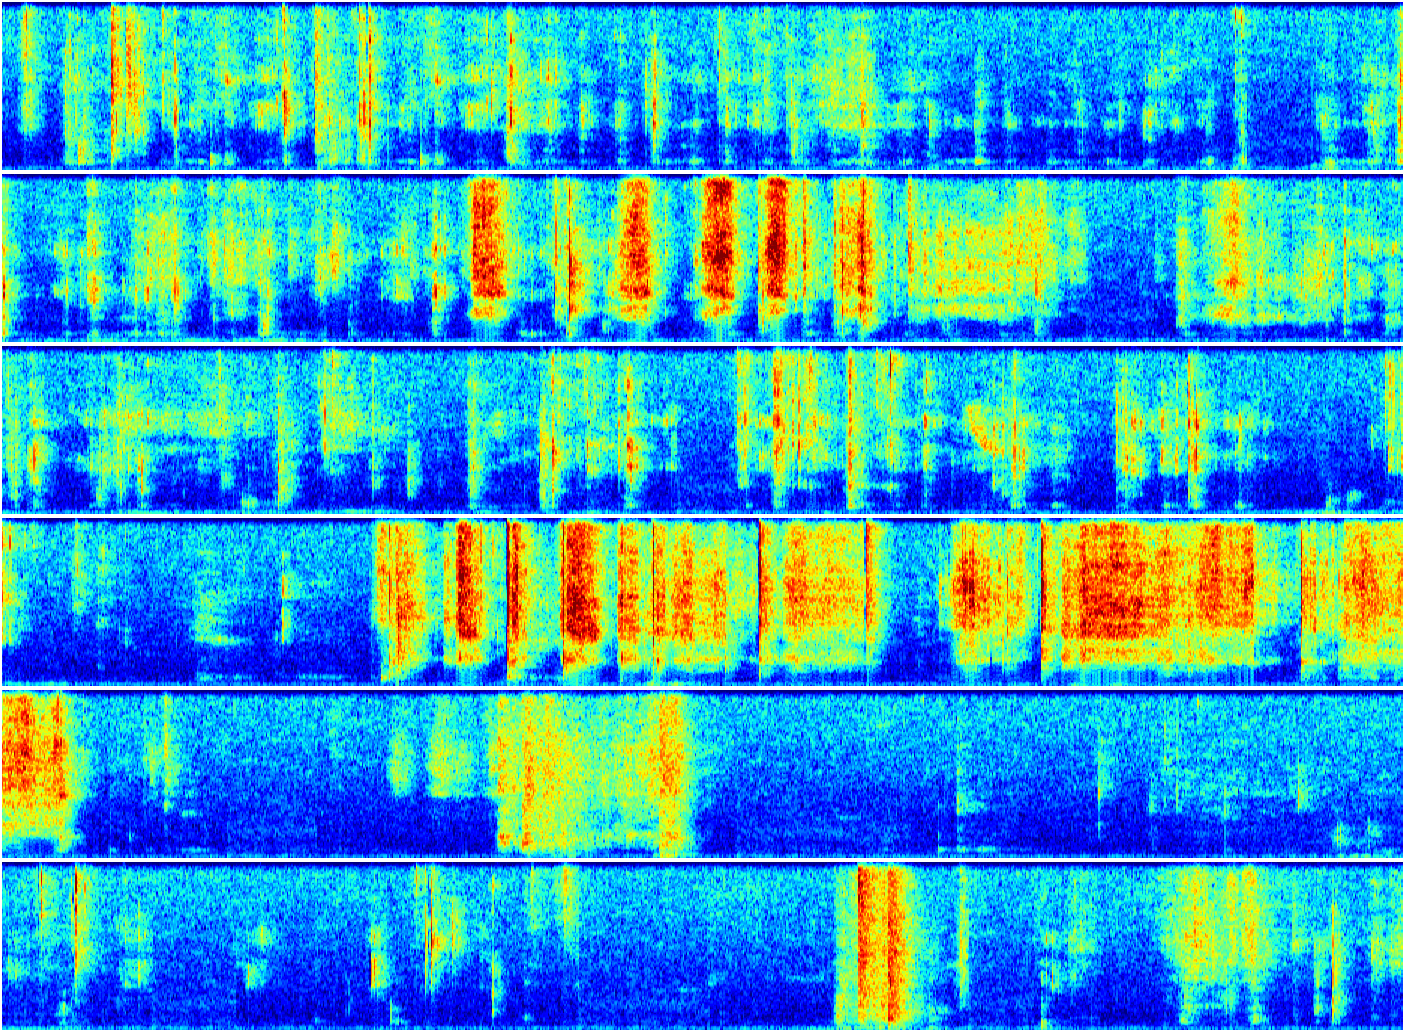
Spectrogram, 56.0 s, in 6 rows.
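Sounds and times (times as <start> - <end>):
crunching fried food: 0.0 - 16.4, 17.1 - 33.0
chewing mashed potato: 0.0 - 37.1, 43.5 - 50.7.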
